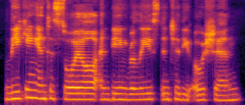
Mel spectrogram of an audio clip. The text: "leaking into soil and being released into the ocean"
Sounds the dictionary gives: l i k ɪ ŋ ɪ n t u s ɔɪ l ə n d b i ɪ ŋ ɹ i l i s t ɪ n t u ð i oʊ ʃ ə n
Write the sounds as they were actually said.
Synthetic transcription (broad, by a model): l i k ɪ ŋ ɪ n t u s ɔɪ l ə n b i ɪ ŋ ɹ i l i s t ɪ n t u ð i oʊ ʃ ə n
